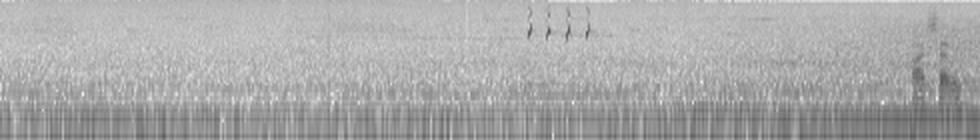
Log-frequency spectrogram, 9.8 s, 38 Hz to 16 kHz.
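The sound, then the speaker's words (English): A quick series of four faint, high chirps from a lone wild orange male bird rises out of steady rumbling wind and traffic-like noise midway through, on a windy day, followed by a brief call near the end. “They're recording this is a wild bird with filter 3 on it.”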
